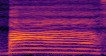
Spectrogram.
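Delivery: "ba" held long on the vowel A; slow, sustained "baaa"; drawn-out syllable. Shown as a demonstration. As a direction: stretch the A in "ba" for learners. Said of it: "Ele tem o som da vogal".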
